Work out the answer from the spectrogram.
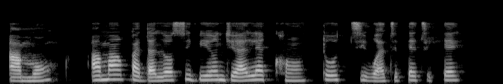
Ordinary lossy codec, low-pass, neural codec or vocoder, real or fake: none; 7.2 kHz; codec, 16 kHz in and 24 kHz out, 2.2 kbps, FireRedTTS-2 codec; fake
